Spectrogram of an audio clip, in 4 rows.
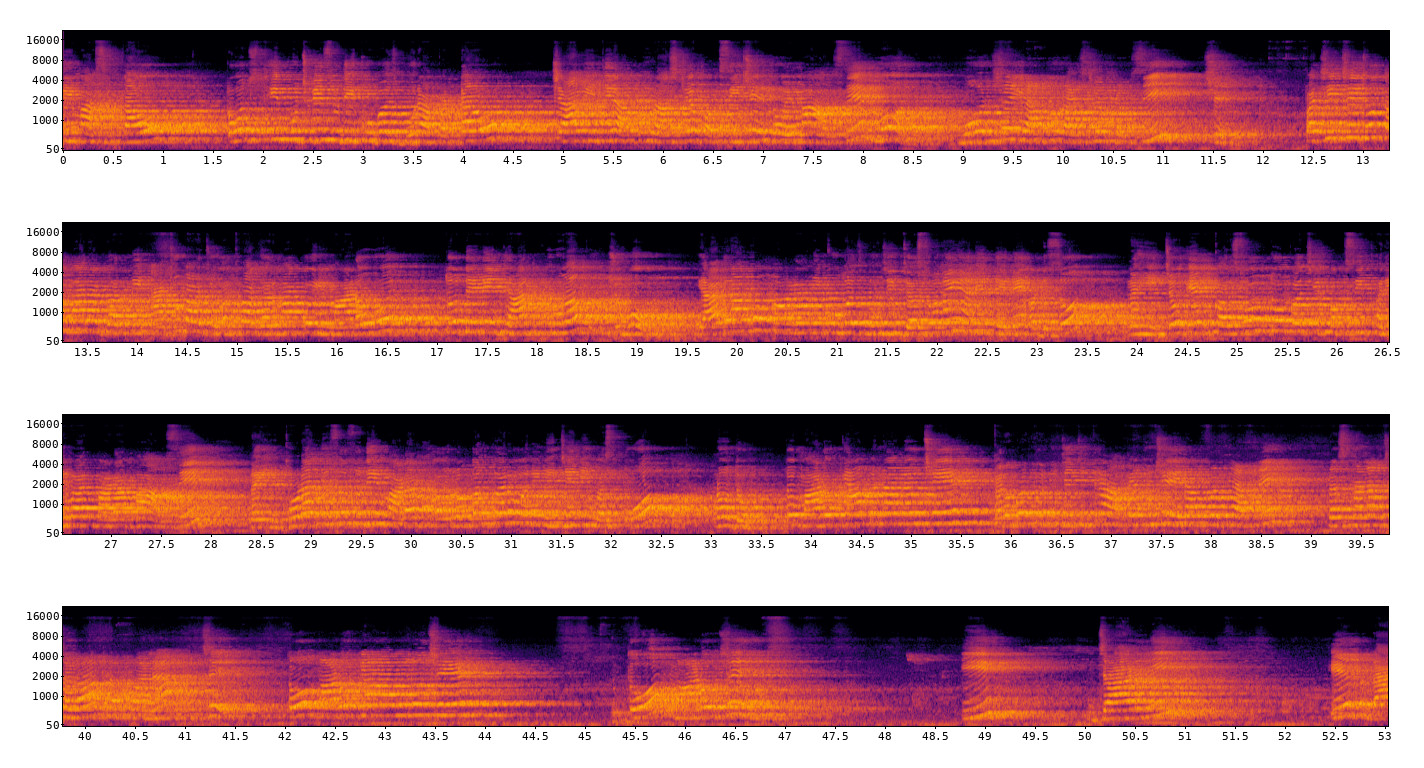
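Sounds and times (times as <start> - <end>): woman reading aloud: 0.0 - 44.5, 45.3 - 47.8, 48.8 - 53.0.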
